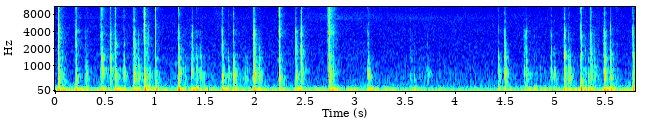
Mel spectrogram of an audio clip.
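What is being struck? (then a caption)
Mechanical keyboard with round plastic keycaps. Fingertips type continuously on a retro mechanical typewriter-style keyboard with round plastic keycaps. Quick, sharp clicks with short decay come in an uneven stream, with a low thump under each press and a bright clack on the louder strokes. The typing eases slightly in the middle before picking back up.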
